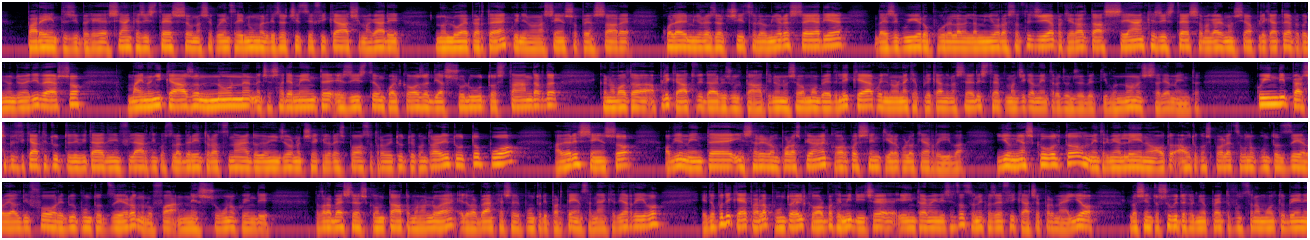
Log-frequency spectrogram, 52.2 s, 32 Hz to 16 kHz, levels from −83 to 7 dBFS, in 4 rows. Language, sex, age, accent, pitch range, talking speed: Italian, male, 20-39, native, 100-115 Hz, 230 wpm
